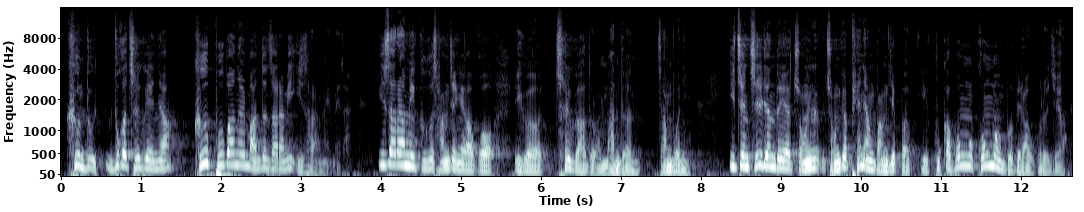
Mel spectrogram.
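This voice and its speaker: A middle-aged male pastor delivers a sermon in the manner of a storyteller, acting out the thoughts of the people in his story. His voice sits high and swings widely in pitch, yet its tone stays dark and mellow.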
